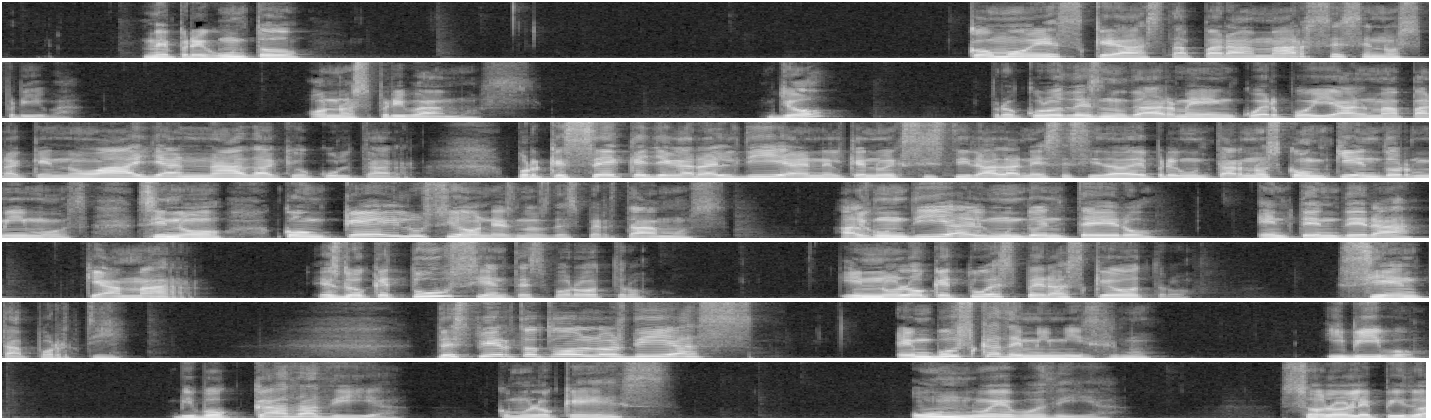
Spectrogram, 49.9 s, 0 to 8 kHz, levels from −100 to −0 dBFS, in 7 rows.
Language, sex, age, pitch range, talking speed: Spanish, male, 20-39, 150-195 Hz, 125 wpm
